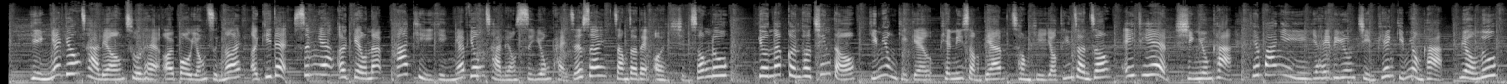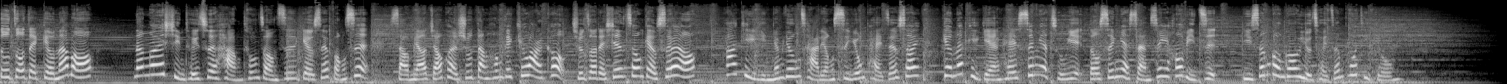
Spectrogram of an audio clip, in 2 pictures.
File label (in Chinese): 下期營業用車輛使用牌照稅廣播廣告(客語); 使用牌照稅下期宣導短片客語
